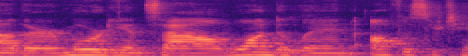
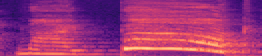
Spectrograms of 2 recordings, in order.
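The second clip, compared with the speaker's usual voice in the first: very high, loud cry of joy; yelling with joy; 11 dB louder than usual. A narrator's reading. Stella yelling at finding her book, joyful. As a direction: burst out happily. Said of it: "Stella yelled".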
